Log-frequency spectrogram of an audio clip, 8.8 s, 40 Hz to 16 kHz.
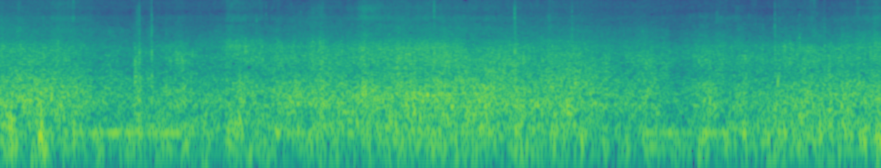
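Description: Choppy seas washing and splashing along the hull of a 19-foot sailboat under sail, with wind buffeting the microphone in uneven gusts.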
